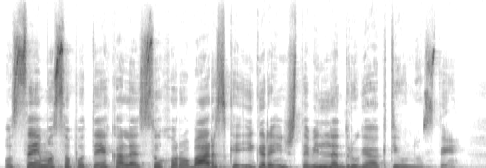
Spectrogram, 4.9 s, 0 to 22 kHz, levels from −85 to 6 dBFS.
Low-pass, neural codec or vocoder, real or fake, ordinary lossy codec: none; none; real; none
